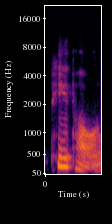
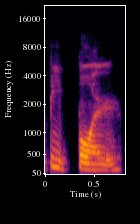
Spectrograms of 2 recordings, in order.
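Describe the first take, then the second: First: The last syllable has a schwa vowel. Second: The last syllable has an O vowel. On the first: "they say people with a schwa" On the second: "with the O sound in pot"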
